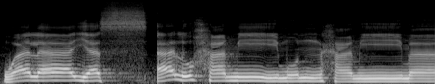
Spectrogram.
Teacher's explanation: Sebagian teman-teman yang baru mulai belajar ya mengqalqalah huruf sin. Sin enggak qalqalah tapi suaranya mengalir. Kemudian angin juga mengalir. Ya. Rakhawah dan haes namanya. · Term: Rakhawah dan hamas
